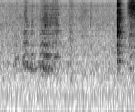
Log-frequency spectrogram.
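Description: A metal slotted spoon scraping faintly in a stainless steel pot as poached eggs are lifted out, with one sharp click near the end, over a steady low kitchen hum.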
